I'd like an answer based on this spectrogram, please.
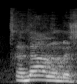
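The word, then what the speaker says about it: AnonameUs: Anonymous is spelled A no name us. Capital A, lowercase NONAME, capital U, lowercase s. Anonymous. But that's how it's pronounced. It's A no name us, but it's pronounced anonymous.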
